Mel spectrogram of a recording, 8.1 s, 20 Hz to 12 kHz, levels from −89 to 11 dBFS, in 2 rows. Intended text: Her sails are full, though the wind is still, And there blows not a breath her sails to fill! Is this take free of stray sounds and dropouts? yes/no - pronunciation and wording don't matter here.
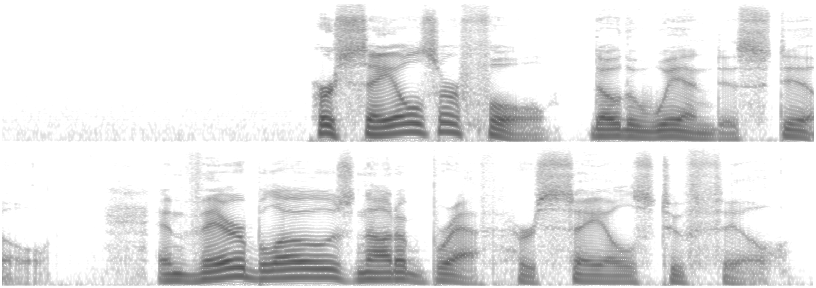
yes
